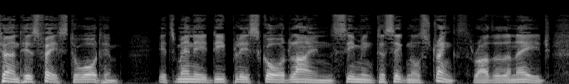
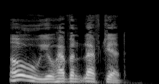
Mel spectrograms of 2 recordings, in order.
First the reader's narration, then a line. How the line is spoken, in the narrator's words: in agitation, the vice president exclaimed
